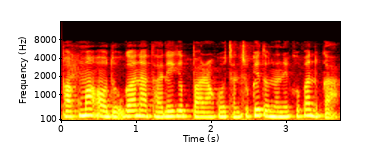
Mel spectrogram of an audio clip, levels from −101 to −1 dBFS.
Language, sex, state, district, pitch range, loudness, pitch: Garo, female, Meghalaya, West Garo Hills, 180-205 Hz, -16 LUFS, 195 Hz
